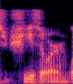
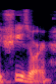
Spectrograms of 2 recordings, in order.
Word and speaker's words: Xizor: Everything that I've heard is Xizor. Like in the people say it, and in the audiobook, they say Xizor.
